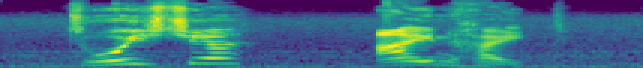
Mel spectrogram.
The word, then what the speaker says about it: Deutsche Einheit: And I did some research and I found out that German unity is pronounced Deutsche Einheit.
